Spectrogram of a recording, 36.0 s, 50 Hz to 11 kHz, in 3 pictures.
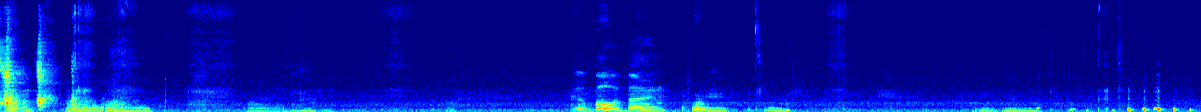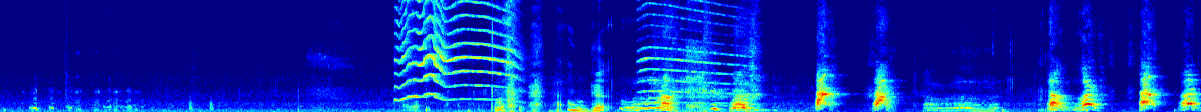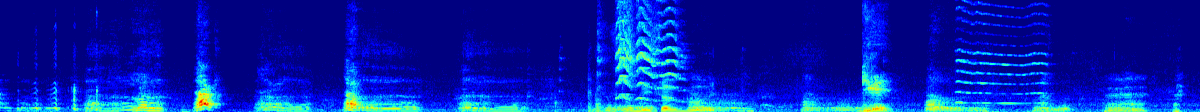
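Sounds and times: dog growling: 0:00.0 - 0:03.4, 0:06.8 - 0:08.0, 0:09.6 - 0:11.6, 0:21.2 - 0:22.9, 0:24.1 - 0:25.8, 0:26.6 - 0:29.4, 0:30.0 - 0:36.0
dog squeaks: 0:16.0 - 0:17.3, 0:18.4 - 0:19.7, 0:30.1 - 0:31.1, 0:33.5 - 0:34.7
small dog barking: 0:18.5 - 0:21.0, 0:22.4 - 0:24.2, 0:26.0 - 0:26.8, 0:27.4 - 0:27.7.

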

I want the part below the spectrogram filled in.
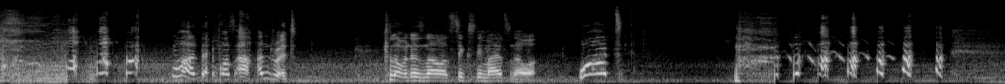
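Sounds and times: man laughing heartily: 0:00.0 - 0:01.5, 0:07.3 - 0:09.6.

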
